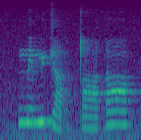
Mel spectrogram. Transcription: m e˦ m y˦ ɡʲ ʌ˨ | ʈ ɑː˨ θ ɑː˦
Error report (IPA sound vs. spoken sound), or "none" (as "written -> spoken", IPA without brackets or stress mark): ʌ˨ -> ɑ˨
